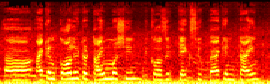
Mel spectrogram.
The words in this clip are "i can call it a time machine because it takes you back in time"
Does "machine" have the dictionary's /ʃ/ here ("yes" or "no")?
yes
